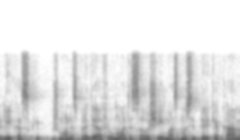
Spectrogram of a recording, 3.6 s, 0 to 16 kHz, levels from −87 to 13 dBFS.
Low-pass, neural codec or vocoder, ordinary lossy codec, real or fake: 9.9 kHz; vocoder, 22.05 kHz, 80 mel bands, WaveNeXt; AAC, 48 kbps; fake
